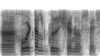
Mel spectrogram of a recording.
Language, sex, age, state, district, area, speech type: Kashmiri, male, 30-45, Jammu and Kashmir, Shopian, urban, conversation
